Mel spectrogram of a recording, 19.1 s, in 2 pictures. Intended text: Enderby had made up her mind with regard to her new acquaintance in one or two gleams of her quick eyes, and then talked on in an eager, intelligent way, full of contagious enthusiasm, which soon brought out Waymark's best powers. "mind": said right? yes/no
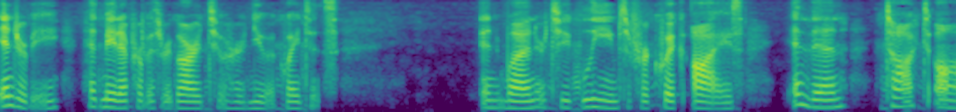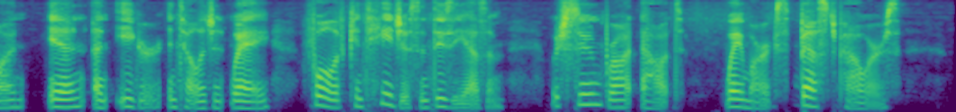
no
